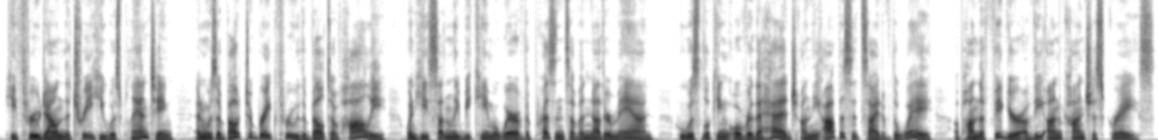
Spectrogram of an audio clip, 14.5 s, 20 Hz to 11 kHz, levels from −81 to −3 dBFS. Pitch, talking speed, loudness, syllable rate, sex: 180 Hz, 205 wpm, -20 LUFS, 5.6 syllables/s, female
